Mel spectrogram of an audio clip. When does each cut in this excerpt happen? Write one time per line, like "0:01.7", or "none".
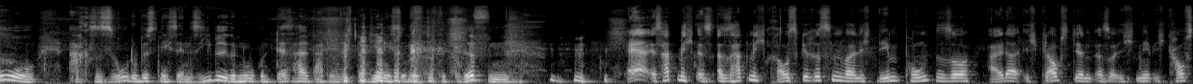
0:06.9
0:07.6
0:08.8
0:09.4
0:09.8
